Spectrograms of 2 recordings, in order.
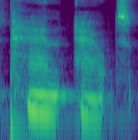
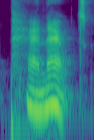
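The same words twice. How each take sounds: First: The two words are said separately. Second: The two words are linked together.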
